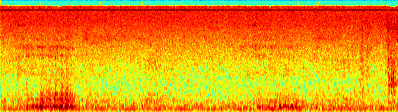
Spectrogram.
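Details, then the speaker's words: Dog snoring while asleep and apparently dreaming, legs twitching: two soft, rumbling snores about four seconds apart in a quiet room; ordinary snoring. "Victor, why do you snore so loud?"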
